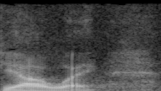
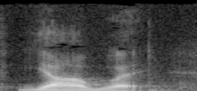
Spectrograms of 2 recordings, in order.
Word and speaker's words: Yahweh: But several generations ago, scholars took that apart and said, it's probably better pronounced Yahweh. That's what most people pronounce it today, but we cannot say for sure that that's how it's pronounced.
